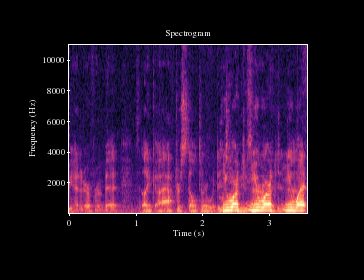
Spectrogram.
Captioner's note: murmurs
